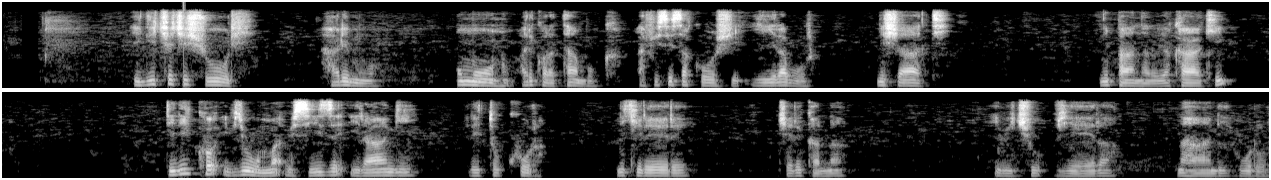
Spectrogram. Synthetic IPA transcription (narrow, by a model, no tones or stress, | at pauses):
iɡit͡ʃe̞t͡ʃiʃuːɾe | haɾimŋo̞ | umuːn̥huʔaɾikoaɾatʰaːmbukʰḁːfiseisakʰoːʃḭjiɾaβuɾa | niʃaːtʰi̥ | nipaːn̥haɾo̞jakʰaːkʰi | ɾiɾikʰo̞ʔivjuːma̰βisize̞̰ʔiɾaːŋɡi | ɾitukʰuɾa | nikʰiɾe̞ːɾe̞ | t͡ʃe̞ːɾe̞kʰana | iβit͡ʃuvje̞ːɾa | nahaːndihuβuɾuɾu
